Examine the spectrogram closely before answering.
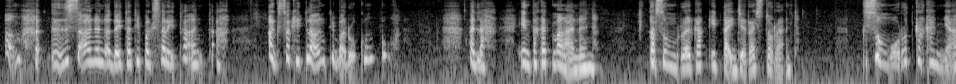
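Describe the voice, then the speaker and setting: A woman playing a worried, heartbroken mother in an audio drama, speaking softly. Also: high voice, normal speed, creaky, pauses often. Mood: sorrowful. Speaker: mother figure. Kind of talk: Ilocano audio drama acting.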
